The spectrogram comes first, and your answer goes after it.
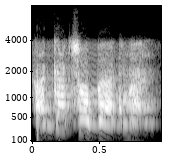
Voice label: covering friend, pirate; Counter Strike Model Pack; CS:GO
